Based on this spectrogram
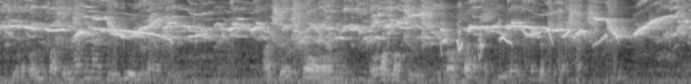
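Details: Agitated white-rumped shama in a fight, pouring out fast whistles, squeaky squawks and slurred notes nonstop, with faint lower harmonic calls underneath.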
